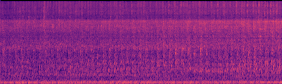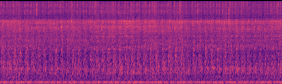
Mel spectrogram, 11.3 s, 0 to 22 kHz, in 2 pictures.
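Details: 2002 Harley-Davidson Ultra EFI twin cam V-twin idling: deep, lumpy thump with a busy, clattery ticking on top; cause of the strange engine noise unknown.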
